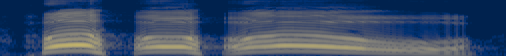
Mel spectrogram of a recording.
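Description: It sounds awed and surprised. The speaker was caught off guard. "a little bit of awe and surprise"

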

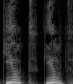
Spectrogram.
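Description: It is said in a high, squeaky voice.

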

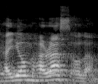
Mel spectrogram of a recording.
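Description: It has an Ashkenazi s sound in Haras.

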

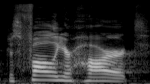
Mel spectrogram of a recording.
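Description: It is said in a sweet, syrupy, sentimental way.

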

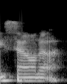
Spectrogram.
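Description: It is said with an Upper Peninsula pronunciation. This reflects the Finnish and Scandinavian settlers' pronunciation. "in the UP, many people will say sauna"

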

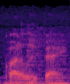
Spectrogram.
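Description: It is said the general, Spanish-like way.

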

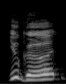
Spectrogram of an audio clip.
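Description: It sounds like a reassuring statement of being fine.

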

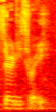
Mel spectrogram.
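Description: The th sounds are said as full th sounds. This is how others say it. "instead of 33"

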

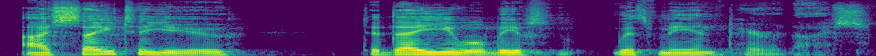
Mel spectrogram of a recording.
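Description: The pause comes before the word today. The promise is for that same day. The speaker calls it right.

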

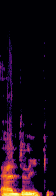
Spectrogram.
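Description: The name is said with an English pronunciation. "So it's pronounced Angelique in English"

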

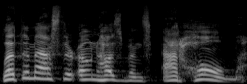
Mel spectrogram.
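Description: The stress falls on the word 'home'. They should ask their husbands at home, not during the meeting. "ask their own husbands where? At home"

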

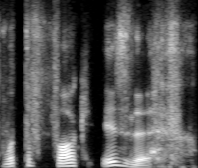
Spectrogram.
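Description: It sounds puzzled and questioning.

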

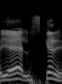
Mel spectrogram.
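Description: It is said in a casual, offhand way.

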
